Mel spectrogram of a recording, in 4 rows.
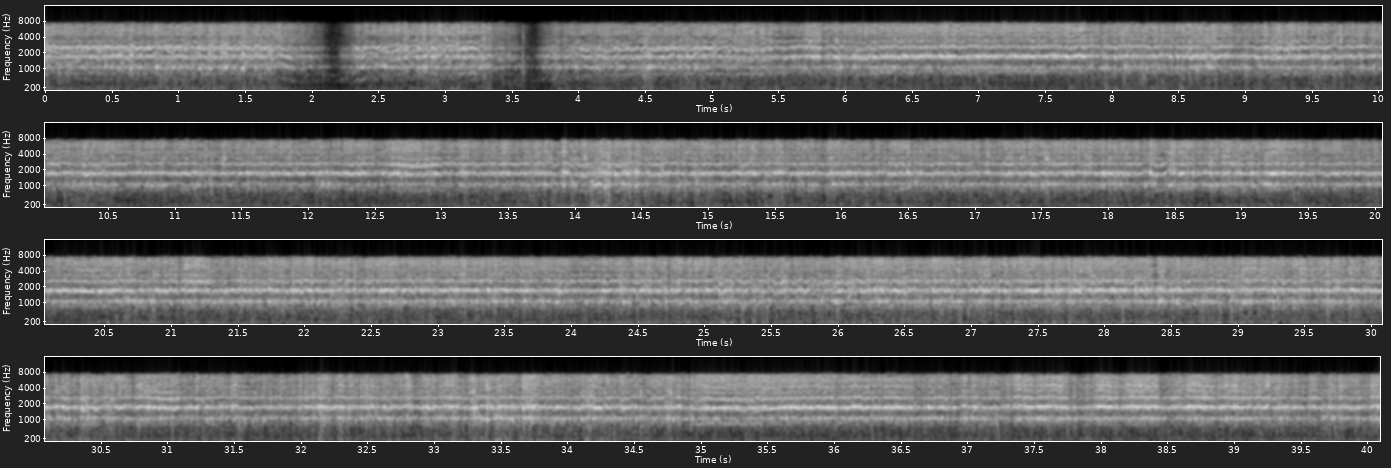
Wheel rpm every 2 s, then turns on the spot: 180, 120, 180, 230, 230, 230, 230, 230, 240, 230, 230, 230, 230, 230, 240, 230, 230, 230, 230, 230.
none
